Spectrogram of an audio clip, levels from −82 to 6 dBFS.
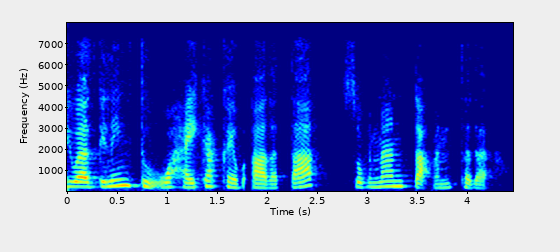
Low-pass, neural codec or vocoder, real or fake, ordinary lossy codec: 7.2 kHz; codec, 16 kHz, 0.5 kbps, X-Codec, HuBERT features, trained on LibriSpeech; fake; AAC, 48 kbps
